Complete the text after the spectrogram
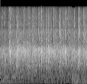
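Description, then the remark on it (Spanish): An audience claps steadily for a guest, a dense wash of many hands at fairly loud, even level throughout, with no voices standing out. “Yo pido un fuerte aplauso para nuestra invitada, por favor.”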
